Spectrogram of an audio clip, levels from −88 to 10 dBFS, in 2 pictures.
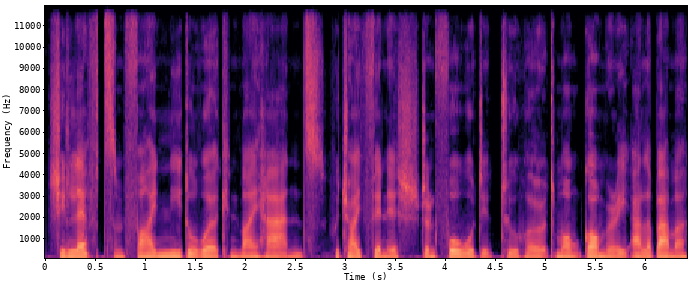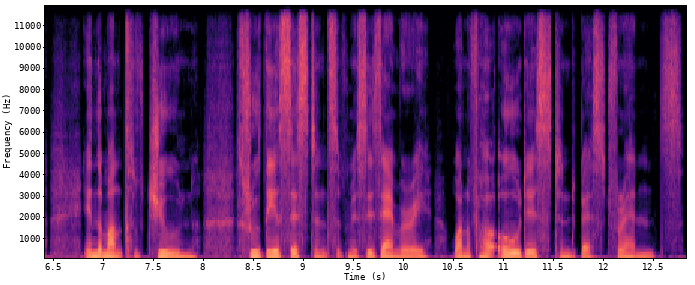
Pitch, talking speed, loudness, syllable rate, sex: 160 Hz, 175 wpm, -18 LUFS, 4.7 syllables/s, female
